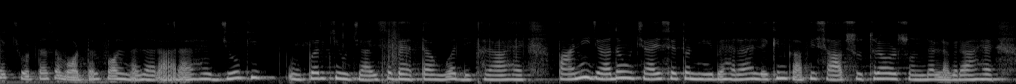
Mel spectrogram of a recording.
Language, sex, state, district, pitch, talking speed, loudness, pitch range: Hindi, female, Maharashtra, Dhule, 240 Hz, 220 wpm, -30 LUFS, 220-260 Hz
